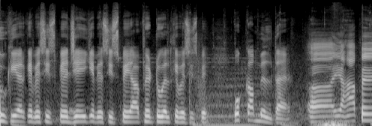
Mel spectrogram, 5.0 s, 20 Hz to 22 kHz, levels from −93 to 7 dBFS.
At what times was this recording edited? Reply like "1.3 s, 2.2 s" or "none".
3.9 s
